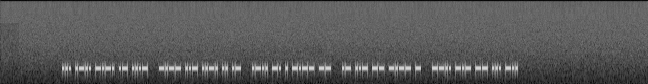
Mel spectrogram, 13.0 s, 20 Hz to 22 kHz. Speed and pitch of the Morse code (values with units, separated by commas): 36 wpm, 680 Hz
